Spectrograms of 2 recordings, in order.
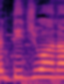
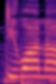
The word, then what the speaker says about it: Tijuana: So usually வந்து நம்ம டிஜுவானா அப்படின்னு டக்குன்னு படிச்சிருவோம். பட் ஜே வந்து சைலண்ட்டு, அதனால் இதை எப்படி ப்ரொனவுன்ஸ் பண்ணுவாங்க அப்படின்னா டிவானா அப்படின்னு சொல்லுவாங்க.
